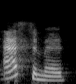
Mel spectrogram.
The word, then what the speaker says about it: estimate: an estimate so it's the same thing stress on the first syllable the last syllable short estimate and the verb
